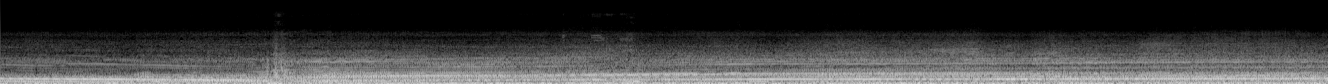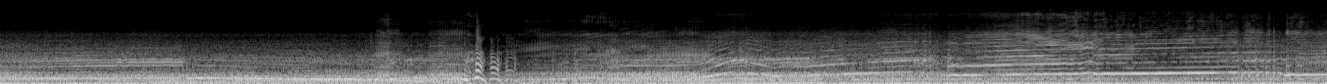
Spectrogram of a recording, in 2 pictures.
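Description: A motorcycle engine hums steadily close by, rising and falling in pitch as it speeds up and slows.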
